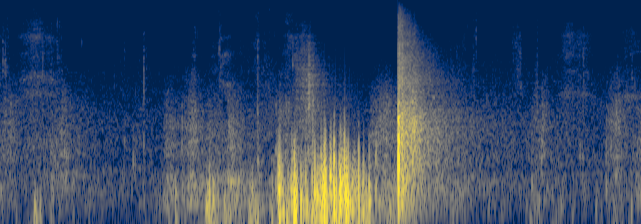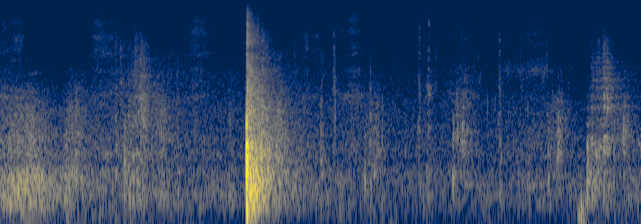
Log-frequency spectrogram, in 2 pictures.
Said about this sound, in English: That's a different type of fireworks.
